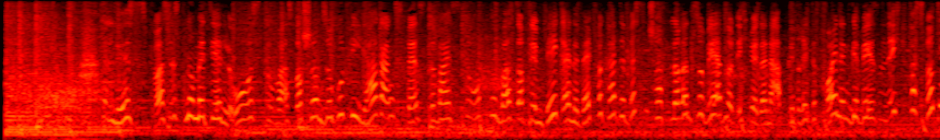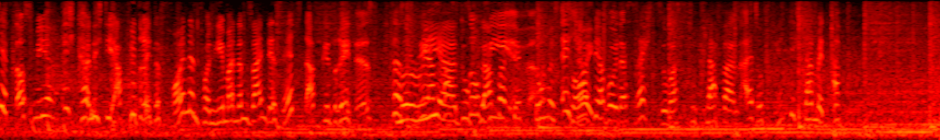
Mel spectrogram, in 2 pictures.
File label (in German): german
